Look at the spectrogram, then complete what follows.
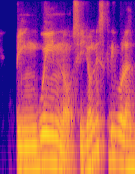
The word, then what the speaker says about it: pingüino: Por ejemplo, en la sílaba ge, gi, cuando debe sonar la U, cuando quiero que suene la U, debe de ponerse sobre esta una diéresis, es decir, 2 puntos. Por ejemplo, cigüeña, pingüino.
